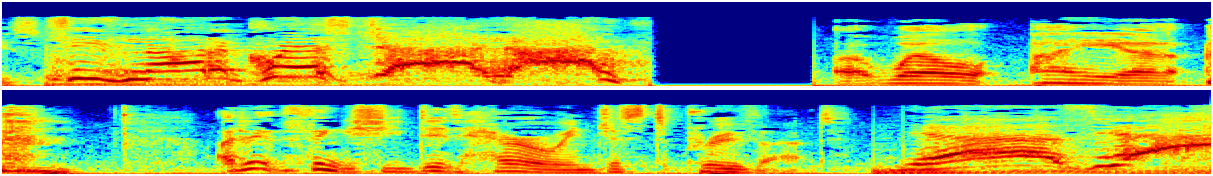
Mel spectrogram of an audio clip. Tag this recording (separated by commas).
Speech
